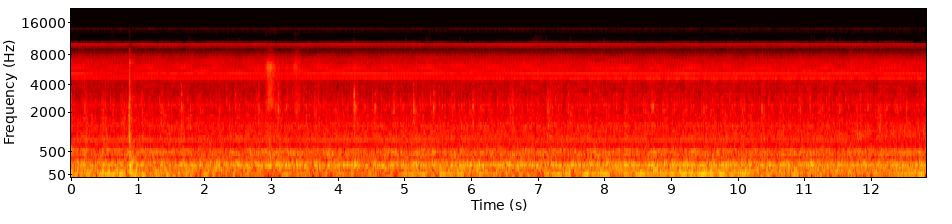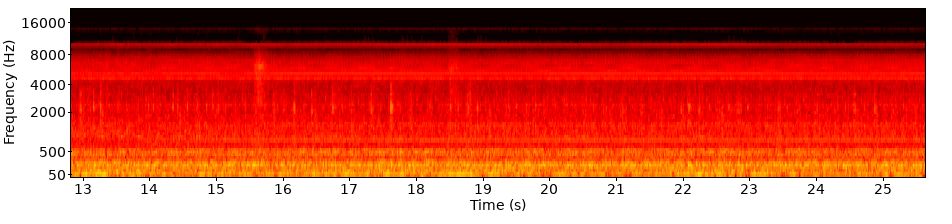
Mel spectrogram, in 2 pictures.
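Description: An Ammco metal lathe turns a bushing at a slow 240 RPM, giving a steady, dense mechanical hum and whir that holds constant throughout, close and fairly loud, with a few faint ticks.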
